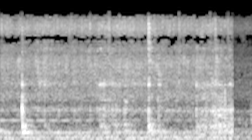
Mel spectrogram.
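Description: Finely chopped garlic and four chillies fry in oil in a pan, with a steady close sizzle, occasional crackles and soft stirring scrapes, and no talking.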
